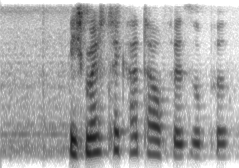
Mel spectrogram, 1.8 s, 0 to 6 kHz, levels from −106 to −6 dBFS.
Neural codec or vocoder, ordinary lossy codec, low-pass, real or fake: codec, 16 kHz in and 24 kHz out, 1 kbps, XY-Tokenizer; none; 5.4 kHz; fake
